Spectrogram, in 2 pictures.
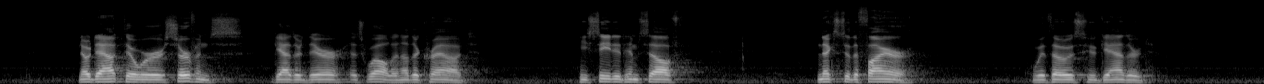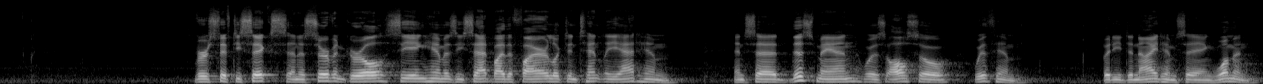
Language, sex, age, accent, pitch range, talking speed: English, male, 50-69, American, 105-130 Hz, 130 wpm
